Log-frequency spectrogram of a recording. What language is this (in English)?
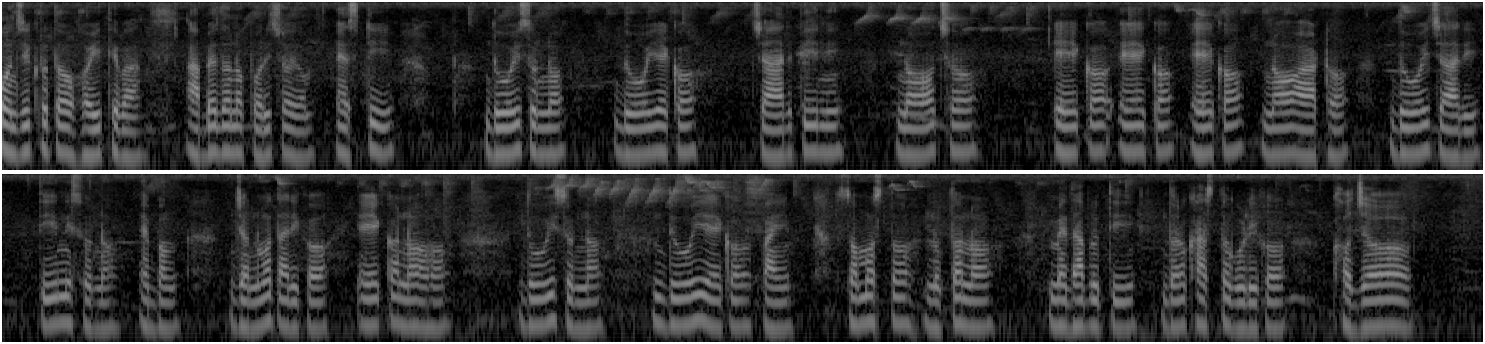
Odia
